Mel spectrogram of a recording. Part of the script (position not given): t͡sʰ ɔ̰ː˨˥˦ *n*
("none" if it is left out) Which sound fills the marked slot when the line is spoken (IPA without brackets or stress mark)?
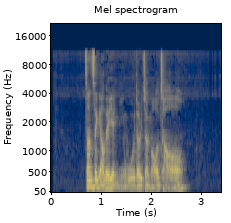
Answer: none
